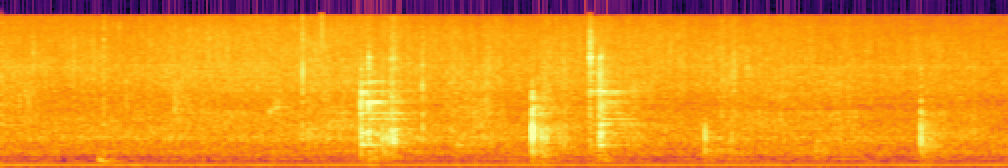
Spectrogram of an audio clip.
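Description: Shrimp and squid sizzling in a soy-sauce mixture in an enameled pot, with a spatula stirring through them and knocking against the pot several times from about three seconds in.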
